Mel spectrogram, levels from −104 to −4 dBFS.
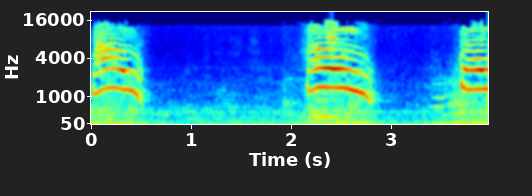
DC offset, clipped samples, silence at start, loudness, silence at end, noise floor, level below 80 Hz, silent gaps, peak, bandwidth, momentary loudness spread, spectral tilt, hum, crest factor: under 0.1%; under 0.1%; 0 s; -9 LUFS; 0 s; -52 dBFS; -46 dBFS; none; 0 dBFS; 16 kHz; 20 LU; 2.5 dB/octave; none; 16 dB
